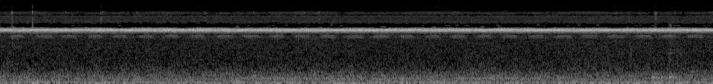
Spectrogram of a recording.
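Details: High sustained shimmer of bell cricket song, steady and unvarying, with a few faint clicks and a brief low hum in the background, part of a bonfire soundscape for sleep.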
